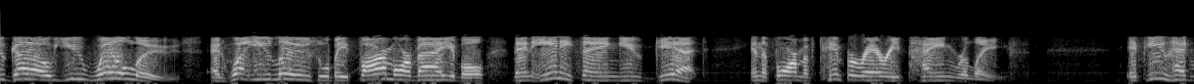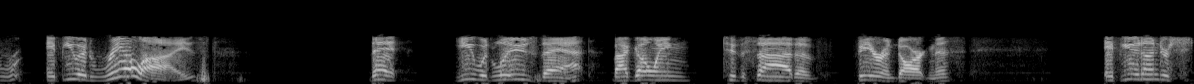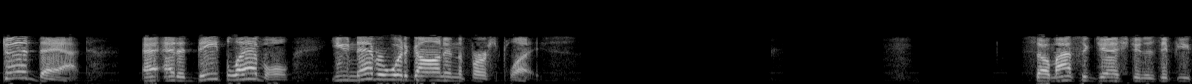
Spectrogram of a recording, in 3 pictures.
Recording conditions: phone line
